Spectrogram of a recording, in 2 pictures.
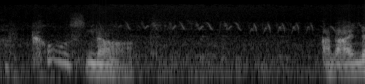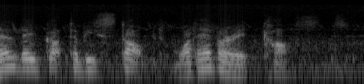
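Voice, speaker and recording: A man's voice: medium pitch, lively intonation, measured pace, darkish tone, natural voice. An actor playing an earnest young English student who recalls his past in a British radio drama. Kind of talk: 1970s British radio drama acting and narration. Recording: dull, hissy old radio recording.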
